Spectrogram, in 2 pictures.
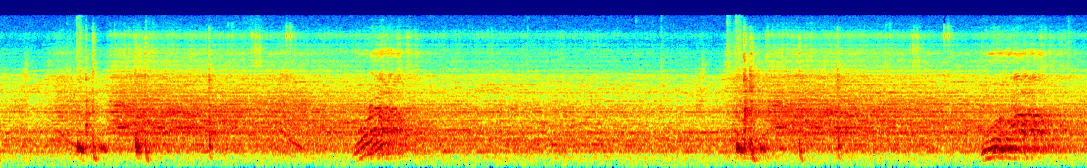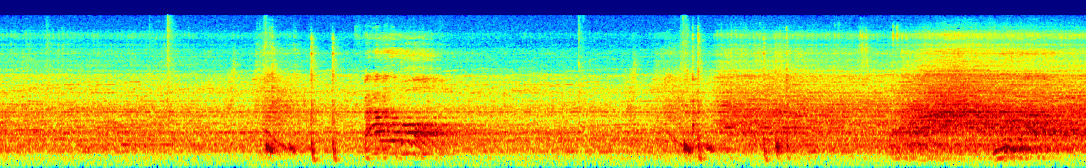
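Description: A stadium crowd cheers and roars, heard through a television speaker.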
